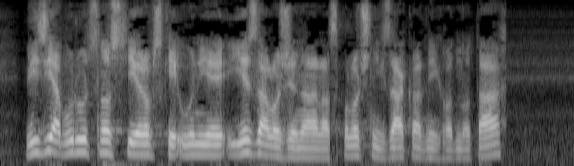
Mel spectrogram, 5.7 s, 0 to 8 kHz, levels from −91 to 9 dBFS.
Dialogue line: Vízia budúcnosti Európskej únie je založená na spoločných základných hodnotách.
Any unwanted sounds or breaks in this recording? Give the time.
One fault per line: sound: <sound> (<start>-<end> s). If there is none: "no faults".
no faults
